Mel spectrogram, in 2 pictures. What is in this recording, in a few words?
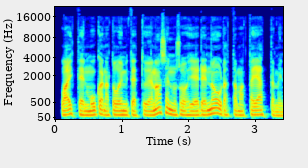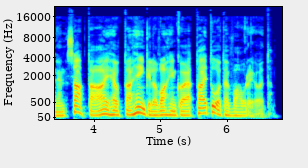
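Finnish, male, narration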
